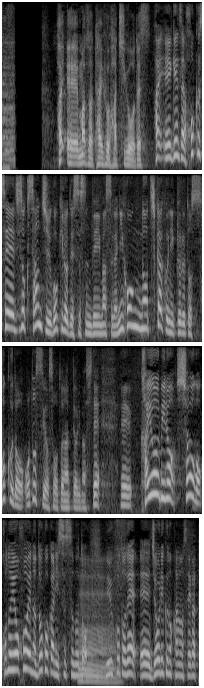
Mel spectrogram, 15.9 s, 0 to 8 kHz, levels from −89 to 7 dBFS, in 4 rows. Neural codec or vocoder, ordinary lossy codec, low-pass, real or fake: none; none; none; real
